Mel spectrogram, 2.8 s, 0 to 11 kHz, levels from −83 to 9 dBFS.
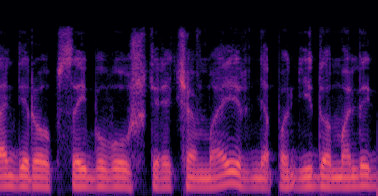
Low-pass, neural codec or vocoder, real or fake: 7.2 kHz; codec, 16 kHz, 2 kbps, FunCodec, trained on LibriTTS, 25 frames a second; fake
